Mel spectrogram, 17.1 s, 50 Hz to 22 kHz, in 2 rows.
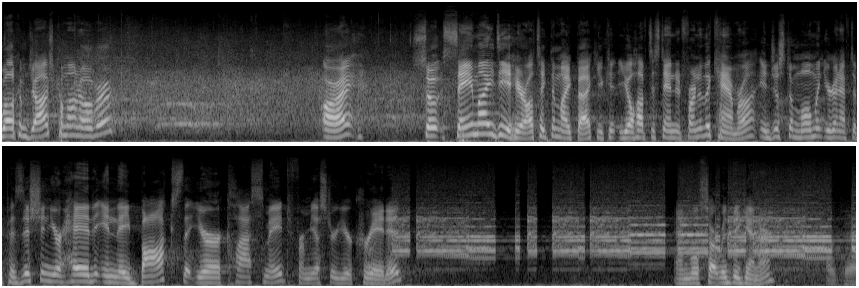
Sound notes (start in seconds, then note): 0.0 applause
